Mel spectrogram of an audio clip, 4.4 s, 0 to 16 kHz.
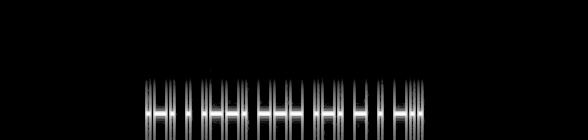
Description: Morse code, heard as a keyed tone, about 40 wpm, 700 Hz. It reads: REPORTED
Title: ED Suffix - Top 100 Words with Base Words 40wpm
